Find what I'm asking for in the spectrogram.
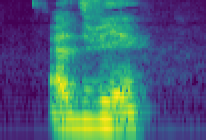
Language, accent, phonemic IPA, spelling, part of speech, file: French, Canada, /ad.vjɛ̃/, advient, verb, LL-Q150 (fra)-advient.wav
- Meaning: third-person singular present indicative of advenir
